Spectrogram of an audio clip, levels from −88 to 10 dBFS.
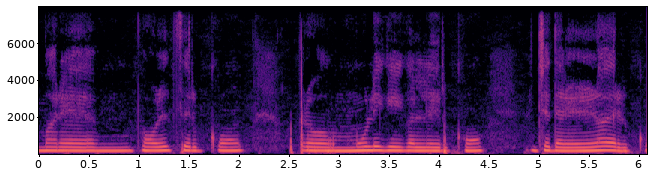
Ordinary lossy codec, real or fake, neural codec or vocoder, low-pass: none; real; none; none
